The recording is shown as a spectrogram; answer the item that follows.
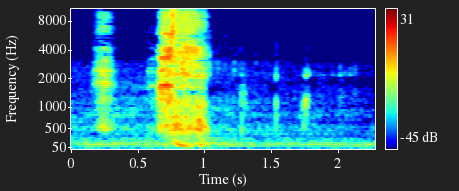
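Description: A man crying: a short breath near the start, then a louder breathy sob lasting about a third of a second, ending in a brief falling groan.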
